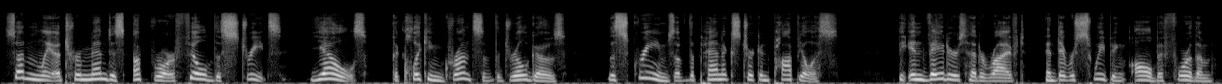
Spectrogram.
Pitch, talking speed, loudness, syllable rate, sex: 200 Hz, 155 wpm, -20 LUFS, 5.1 syllables/s, female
